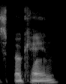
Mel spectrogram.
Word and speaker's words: Spokane: I think like Spokane or, am I pronouncing that city right? Spokane?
